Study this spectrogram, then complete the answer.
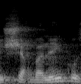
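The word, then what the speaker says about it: Scerbanenco: Je vous recommande vraiment, c'est écrit S-C-E, on prononce en italien Sherbanenko, c'est-à-dire S-Serbanenko, il faut les prononcer à la française.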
